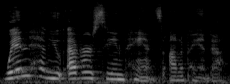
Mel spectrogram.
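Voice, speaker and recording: A woman voicing an exasperated, practical panda in a children's picture book, bossy and flatly contradicting. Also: high-pitched, fairly quick, a little hiss or hum.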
